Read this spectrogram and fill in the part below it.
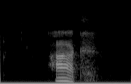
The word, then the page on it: aak: [aːk]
